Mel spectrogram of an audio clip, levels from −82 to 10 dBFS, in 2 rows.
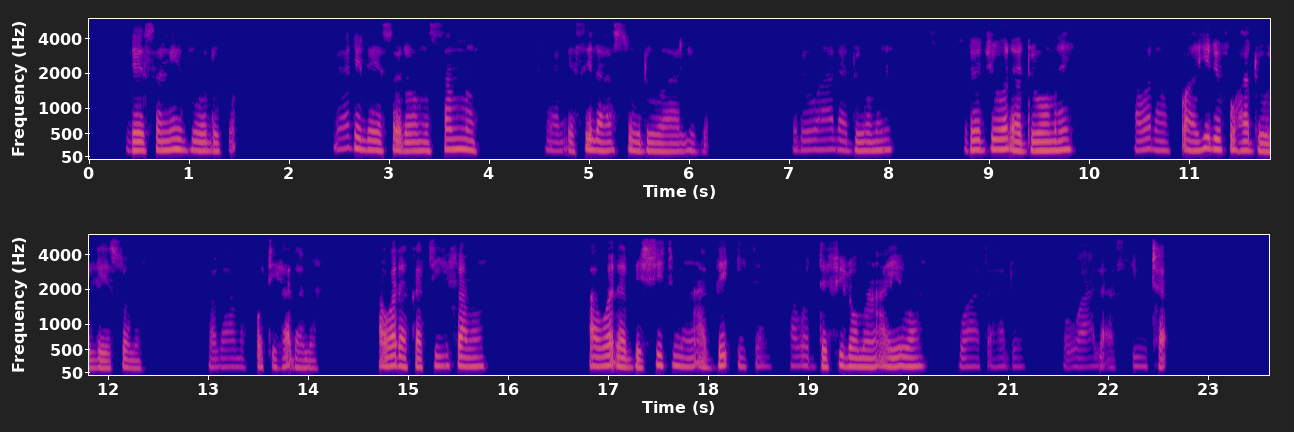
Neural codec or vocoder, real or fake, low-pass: vocoder, 22.05 kHz, 80 mel bands, WaveNeXt; fake; 5.4 kHz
